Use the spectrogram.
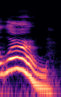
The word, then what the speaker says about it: worm: Oh, there's a worm. WERM sound.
